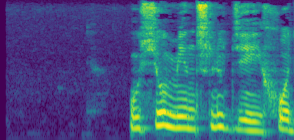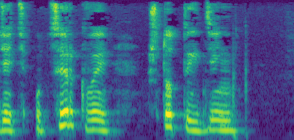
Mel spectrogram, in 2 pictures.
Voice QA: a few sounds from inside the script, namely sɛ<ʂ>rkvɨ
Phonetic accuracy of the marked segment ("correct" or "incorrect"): incorrect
